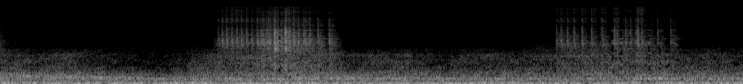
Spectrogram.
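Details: Australia 108 apartment tower in Melbourne: two bursts of rapid, dry crackling creaks over a steady low wind rumble; structural creaking blamed on incorrect construction, possibly framework friction after recently cut holes; cause suspected, not confirmed.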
